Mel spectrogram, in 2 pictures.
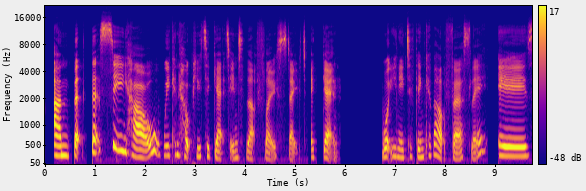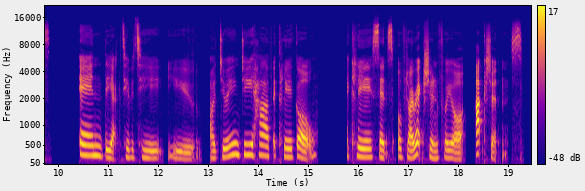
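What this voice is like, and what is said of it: Hoarse, croaky throat. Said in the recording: “I've got a frog in my throat today”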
